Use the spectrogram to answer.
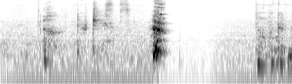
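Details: Adult with prolonged hiccups that are now painful: quiet speech broken by a sudden loud hiccup, then a brief pause before speech resumes.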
